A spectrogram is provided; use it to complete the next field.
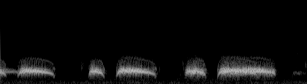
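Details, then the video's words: Spotted dove noted for a full song pattern, good rước and thúc gù, giving close-set low hollow coos. Long sustained notes alternate with short clipped ones in a quick rolling rhythm. "Chim Cu Có bài, rước tốt, có thúc gù"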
